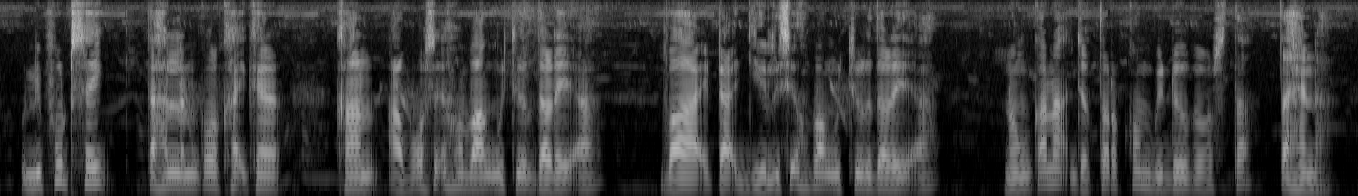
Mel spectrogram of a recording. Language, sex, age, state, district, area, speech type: Santali, male, 45-60, West Bengal, Purulia, rural, spontaneous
